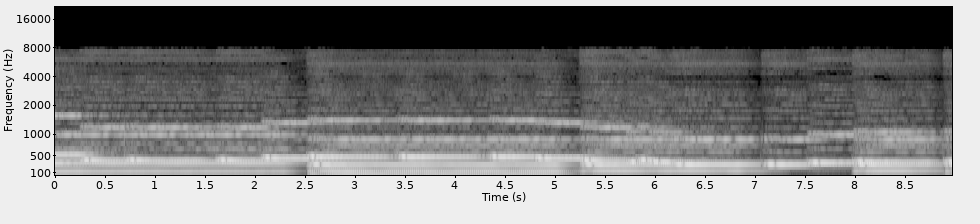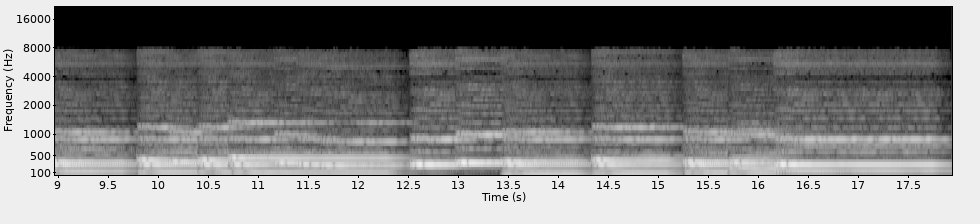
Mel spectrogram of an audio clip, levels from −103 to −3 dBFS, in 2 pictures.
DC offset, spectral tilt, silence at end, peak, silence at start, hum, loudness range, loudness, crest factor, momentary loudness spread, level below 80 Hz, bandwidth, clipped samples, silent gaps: under 0.1%; -9 dB/octave; 0 s; -6 dBFS; 0 s; none; 2 LU; -21 LUFS; 14 dB; 6 LU; -50 dBFS; 8 kHz; under 0.1%; none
